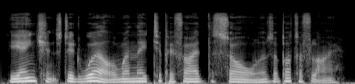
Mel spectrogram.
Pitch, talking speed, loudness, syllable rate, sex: 125 Hz, 200 wpm, -17 LUFS, 5.3 syllables/s, male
